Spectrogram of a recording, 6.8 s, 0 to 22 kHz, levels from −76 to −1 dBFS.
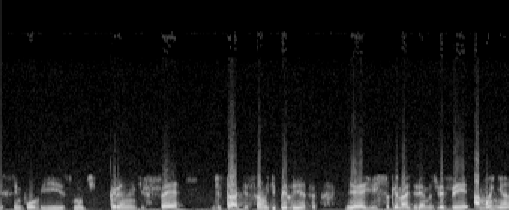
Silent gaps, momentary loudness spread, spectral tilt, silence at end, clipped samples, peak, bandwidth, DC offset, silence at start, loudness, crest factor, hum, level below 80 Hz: none; 10 LU; -5.5 dB/octave; 0 s; under 0.1%; -4 dBFS; 19 kHz; under 0.1%; 0 s; -20 LUFS; 16 dB; none; -42 dBFS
